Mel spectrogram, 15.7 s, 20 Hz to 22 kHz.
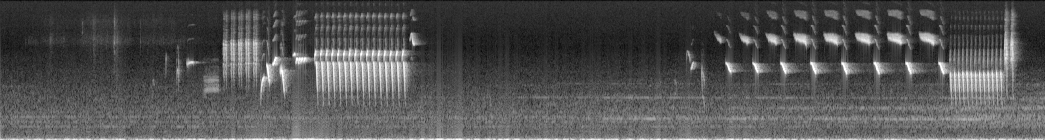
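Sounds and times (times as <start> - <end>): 
common nightingale song: 2.3 - 6.4, 10.3 - 15.4.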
